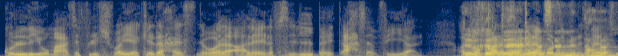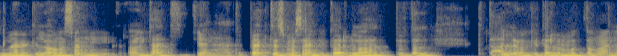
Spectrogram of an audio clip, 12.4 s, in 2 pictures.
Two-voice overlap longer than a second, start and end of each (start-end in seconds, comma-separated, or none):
4.7-6.3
